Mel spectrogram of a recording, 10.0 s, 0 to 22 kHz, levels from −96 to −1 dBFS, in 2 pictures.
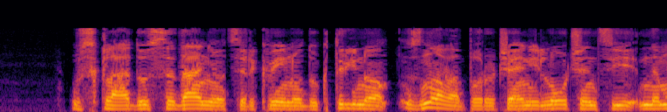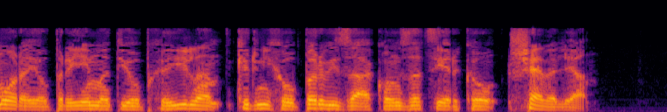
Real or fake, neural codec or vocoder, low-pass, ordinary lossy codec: real; none; 9.9 kHz; AAC, 24 kbps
